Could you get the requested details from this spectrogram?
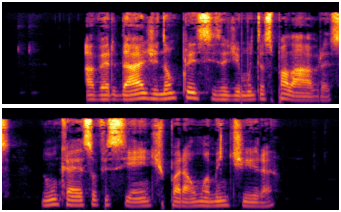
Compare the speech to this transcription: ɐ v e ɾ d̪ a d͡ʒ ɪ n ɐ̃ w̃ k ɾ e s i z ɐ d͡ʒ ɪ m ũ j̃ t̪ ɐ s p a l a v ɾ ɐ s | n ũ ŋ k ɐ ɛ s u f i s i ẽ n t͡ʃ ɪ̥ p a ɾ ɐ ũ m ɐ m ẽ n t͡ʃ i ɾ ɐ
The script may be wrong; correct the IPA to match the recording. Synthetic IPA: ɐ v e ɾ d̪ a d͡ʒ ɪ n ɐ̃ w̃ p ɾ e s i z ɐ d͡ʒ ɪ m ũ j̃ t̪ ɐ s p a l a v ɾ ɐ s | n ũ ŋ k ɐ ɛ s u f i s i ẽ n t͡ʃ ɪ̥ p a ɾ ɐ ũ m ɐ m ẽ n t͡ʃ i ɾ ɐ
